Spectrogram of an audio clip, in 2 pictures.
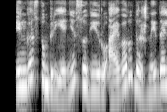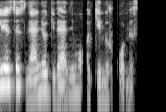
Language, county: Lithuanian, Šiauliai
